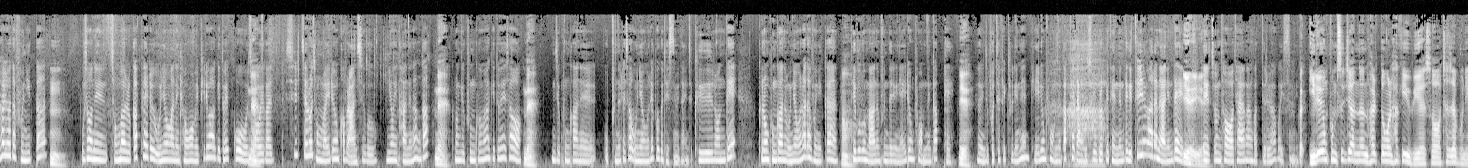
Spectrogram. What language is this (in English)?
Korean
